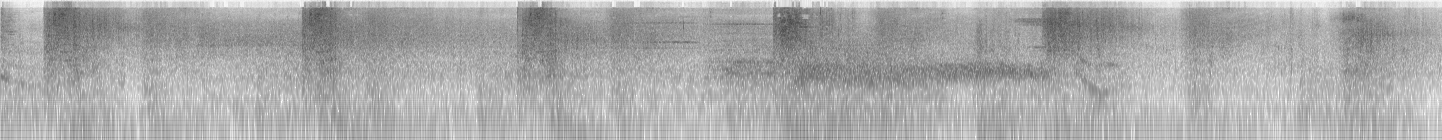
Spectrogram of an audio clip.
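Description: Fireball spell explosions in Dark Souls III, heavy booming blasts and rumbling bursts recurring across a dense, loud game soundscape with mechanical creaks and a sustained roar midway.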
